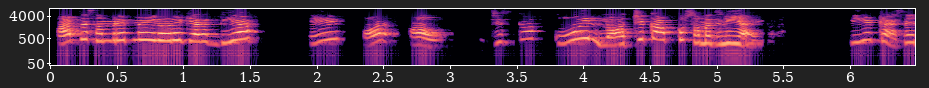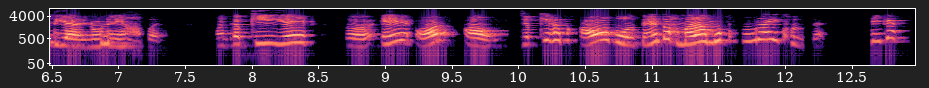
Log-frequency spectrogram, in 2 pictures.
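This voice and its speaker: A woman's voice: very high voice, lively intonation, a little fast. A woman teacher explaining a lesson step by step, repeating key points and asking the class questions. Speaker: Hindi teacher. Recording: tinny, phone-like audio.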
